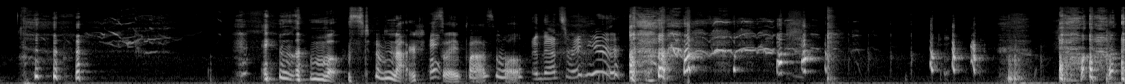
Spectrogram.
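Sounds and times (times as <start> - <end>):
speech: 2.9 - 7.1
laughter: 6.3 - 10.2
person coughing: 10.6 - 11.2.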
